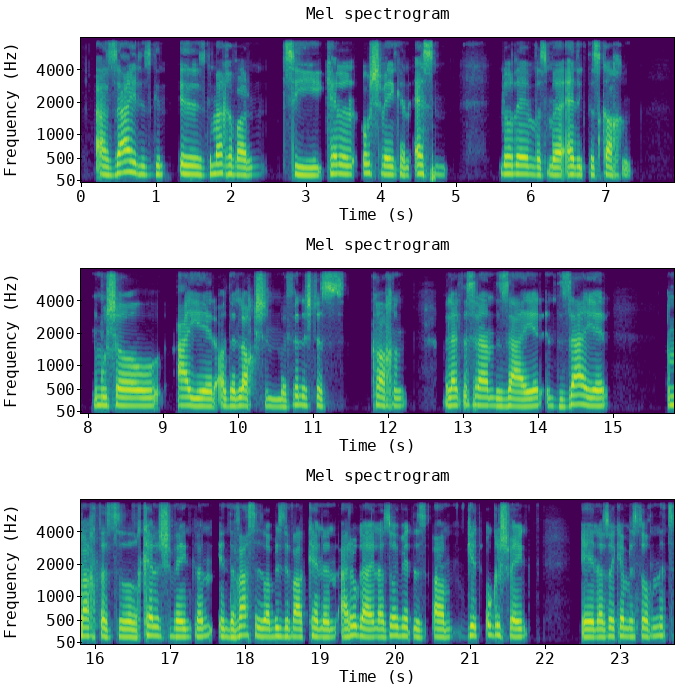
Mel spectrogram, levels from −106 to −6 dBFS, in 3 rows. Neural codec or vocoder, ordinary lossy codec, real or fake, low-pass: none; none; real; 7.2 kHz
